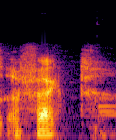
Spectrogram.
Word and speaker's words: effect: of the accent or the stress, over the first syllable. So this is effect, right? So effect, and then this one is affect. So it's a little bit different stress, at least in American pronunciation.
